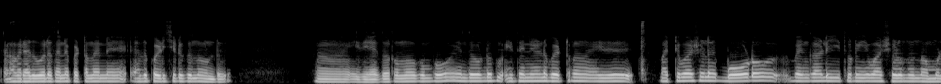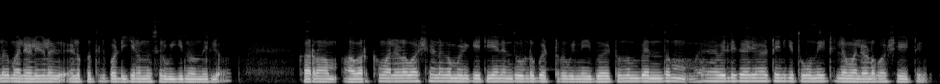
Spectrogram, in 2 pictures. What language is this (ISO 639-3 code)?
mal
